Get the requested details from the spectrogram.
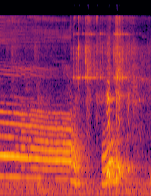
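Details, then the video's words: Rescue kitten making an annoyed sound during feeding while a person helps; one long, steady, clear meow that drops away at the end, followed by a short rough vocal burst. "Rescue kitten Making Annoying 😾 Sounds while Eating"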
